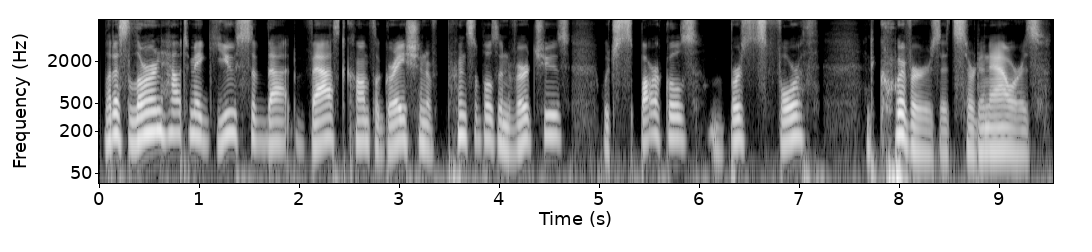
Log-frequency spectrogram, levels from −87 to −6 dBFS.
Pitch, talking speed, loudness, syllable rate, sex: 135 Hz, 150 wpm, -21 LUFS, 3.9 syllables/s, male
